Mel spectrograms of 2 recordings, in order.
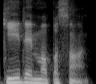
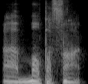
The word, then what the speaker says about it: Guy de Maupassant: Yeah, Guy de Maupassant. So Guy, it's spelled like Guy, Guy, and then DE, and then space, and then Maupassant, Maupassant.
